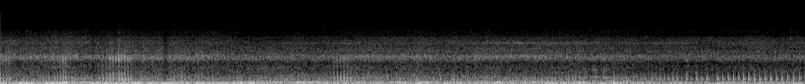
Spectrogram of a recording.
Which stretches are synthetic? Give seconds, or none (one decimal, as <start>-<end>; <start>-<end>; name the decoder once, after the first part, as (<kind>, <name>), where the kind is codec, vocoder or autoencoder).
2.5-7.4 (vocoder, Vocos)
